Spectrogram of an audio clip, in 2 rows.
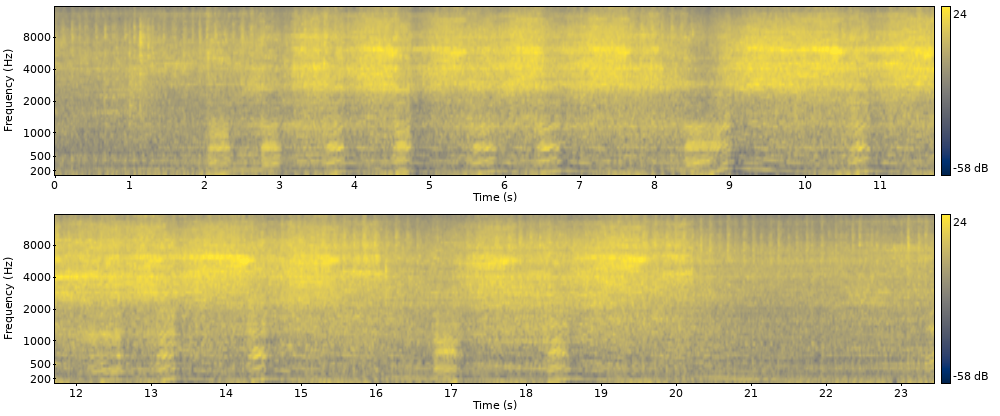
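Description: A 1968 Yamaha YAS1C 125 twin motorcycle engine runs loudly up close, revved repeatedly in rising and falling sweeps over a steady idle, with brief dips between throttle blips.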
